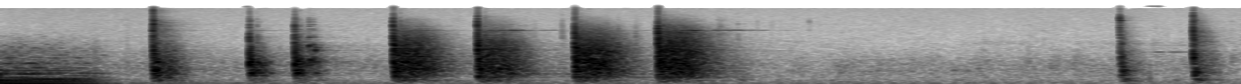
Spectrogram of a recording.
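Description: A hammer strikes wood in sharp, ringing blows.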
